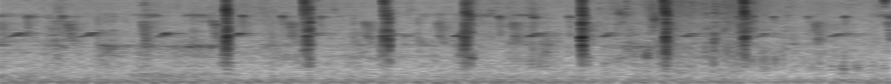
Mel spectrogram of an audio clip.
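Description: Chewing with sharp, crisp clicks about two or three a second, starting about a second in: a mouthful of cooked eel and rice being crunched.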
